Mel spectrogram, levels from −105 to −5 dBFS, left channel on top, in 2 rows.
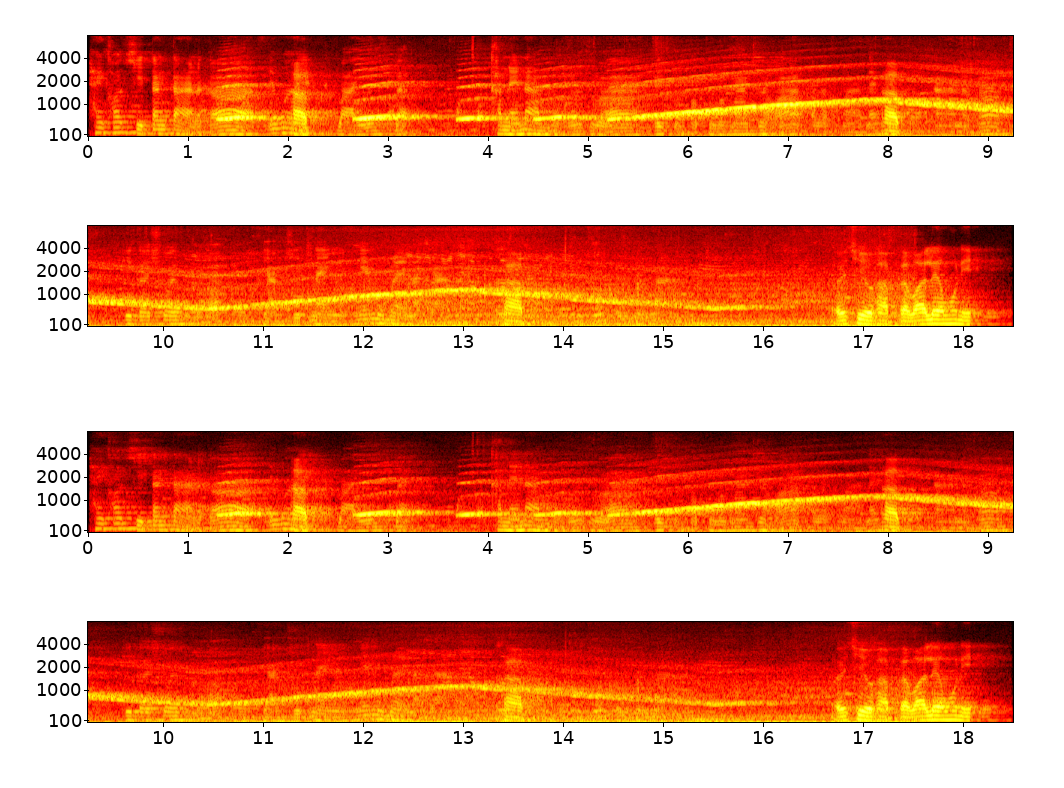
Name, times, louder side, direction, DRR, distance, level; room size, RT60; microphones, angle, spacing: voice 1, 0.0-3.3 4.0-8.2 8.5-13.5 14.1-15.3, left 1 dB, 50° left, 5 dB, 3.1 m, -39 dB
Motor vehicle (road) / Siren, 0.7-17.5, left 3 dB, 90° left, 2.5 m, -32 dB
voice 2, 16.7-18.1, left 1 dB, 15° left, 8 dB, 0.8 m, -26 dB
29.0 x 19.5 x 8.9 m, 1.3 s
head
